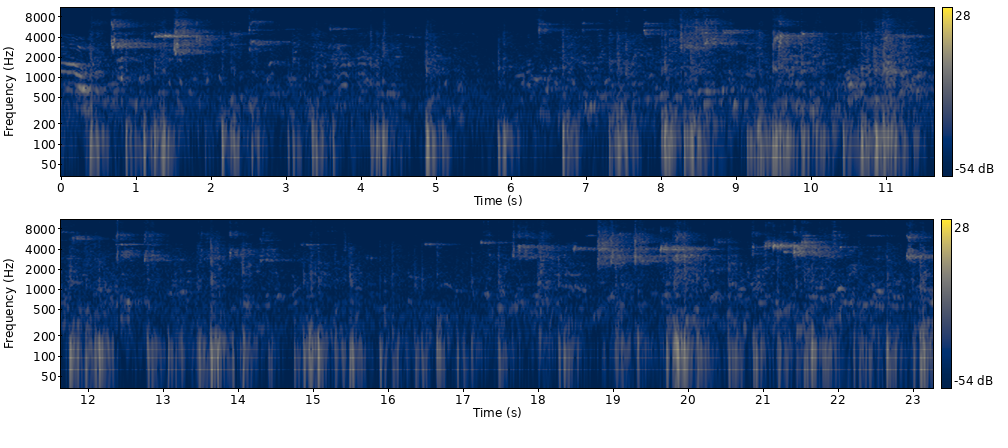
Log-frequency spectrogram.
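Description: Basketballs bounce on a hardwood floor in a large echoing gym.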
